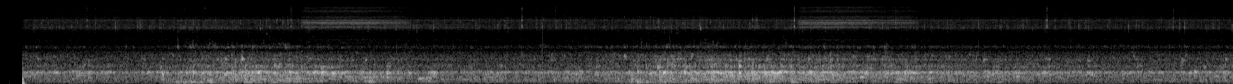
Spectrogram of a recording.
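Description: Underwater scuba breathing through a regulator, with a breath about every five seconds: a high hiss of inhalation twice, around three and eight seconds in, and bubbling exhalations between.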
